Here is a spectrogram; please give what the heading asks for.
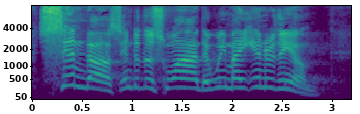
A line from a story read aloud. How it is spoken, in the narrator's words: all the demons begged him, saying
